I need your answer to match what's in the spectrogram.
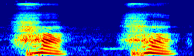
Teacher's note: হা হলকের মধ্যখান হতে উচ্চারিত হবে।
